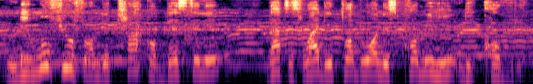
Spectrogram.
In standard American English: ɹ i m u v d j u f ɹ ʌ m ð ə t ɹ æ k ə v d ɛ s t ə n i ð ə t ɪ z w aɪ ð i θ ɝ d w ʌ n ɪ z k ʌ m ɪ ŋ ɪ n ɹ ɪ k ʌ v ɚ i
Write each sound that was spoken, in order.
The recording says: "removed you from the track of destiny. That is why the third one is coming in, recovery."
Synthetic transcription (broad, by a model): ɹ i m u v j u f ɹ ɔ m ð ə t ɹ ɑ k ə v d ɛ s t ə n i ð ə t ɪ s w aɪ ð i t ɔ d w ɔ n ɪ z k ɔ m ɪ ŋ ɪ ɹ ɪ k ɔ v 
